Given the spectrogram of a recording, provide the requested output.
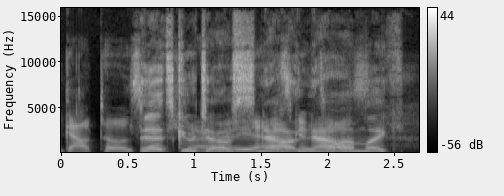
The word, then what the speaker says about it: Goutos: I just gout The toes. gout toes. Because I have them sometimes. People have told me that it sounds like gout toes.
